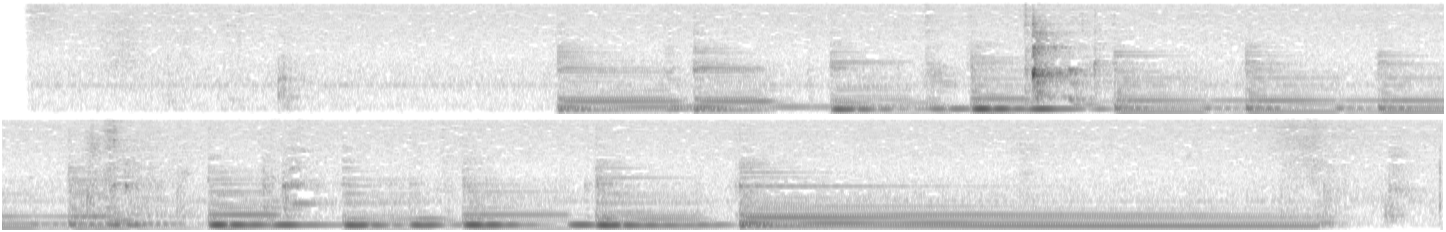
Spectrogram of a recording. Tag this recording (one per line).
acoustic
guitar
practice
